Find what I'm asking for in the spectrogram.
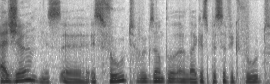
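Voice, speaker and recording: Someone with a German accent talks at a fairly slow pace over noticeable background noise. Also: man. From Germany. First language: Russian. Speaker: gaming streamer. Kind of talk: live stream chat. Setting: live stream. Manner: casual, animated.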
